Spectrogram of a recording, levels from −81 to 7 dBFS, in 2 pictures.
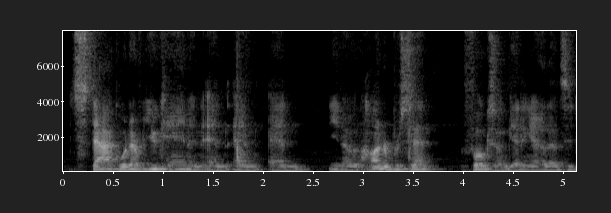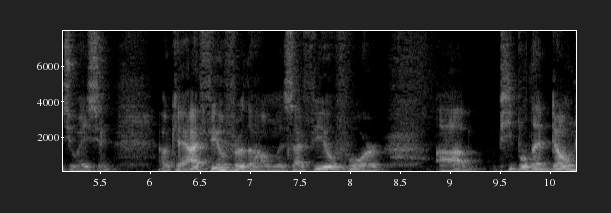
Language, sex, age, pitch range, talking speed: English, male, 30-49, 90-110 Hz, 180 wpm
